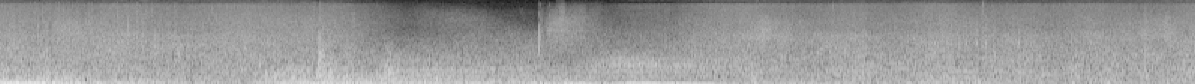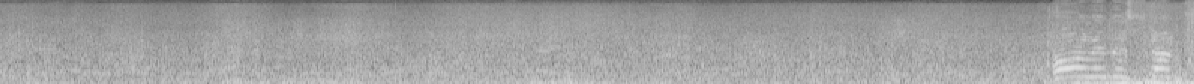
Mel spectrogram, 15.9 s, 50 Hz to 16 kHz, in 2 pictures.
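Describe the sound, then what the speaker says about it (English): A squall at sea in the Assassin's Creed 4 Black Flag video game, with loud, steady wind and crashing waves that rise and fall across the whole stretch, gusting harder at the start and near the end. "Let's ride this squall!"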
